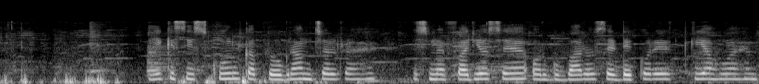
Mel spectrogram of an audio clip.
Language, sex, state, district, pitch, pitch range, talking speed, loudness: Hindi, female, Rajasthan, Bikaner, 245 Hz, 230-250 Hz, 140 wpm, -18 LUFS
